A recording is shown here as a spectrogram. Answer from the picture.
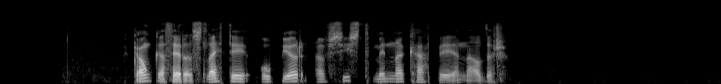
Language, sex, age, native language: Icelandic, male, 20-29, Icelandic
